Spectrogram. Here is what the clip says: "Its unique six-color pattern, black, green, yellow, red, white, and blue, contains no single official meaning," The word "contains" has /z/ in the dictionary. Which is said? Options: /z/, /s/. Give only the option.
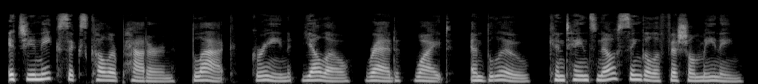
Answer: /z/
